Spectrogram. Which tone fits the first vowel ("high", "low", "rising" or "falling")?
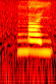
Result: low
